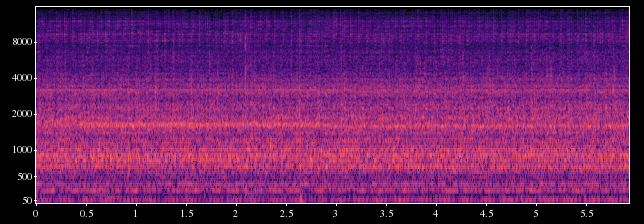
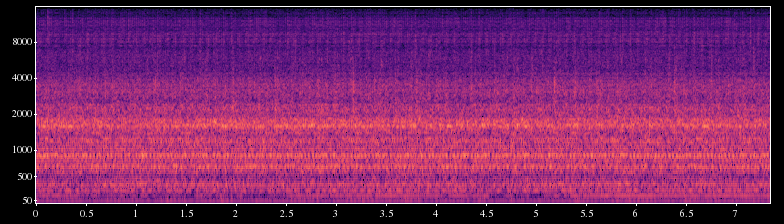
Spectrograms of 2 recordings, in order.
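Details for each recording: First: Mini metal lathe turning aluminium, about 30 thou cut toward a shoulder, tool post not clamped tight and the work unsupported at the end: harsh, steady chattering buzz over the spindle hum; tool chatter from a loose tool post. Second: Metal lathe cutting after tightening the tool post, workpiece unsupported at the end: steady cutting hum with a faint even buzz; much better, only slight chatter left.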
